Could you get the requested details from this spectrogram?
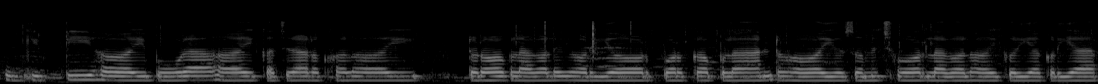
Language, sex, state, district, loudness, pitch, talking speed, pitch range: Bajjika, female, Bihar, Vaishali, -38 LUFS, 185 Hz, 125 wpm, 185-190 Hz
